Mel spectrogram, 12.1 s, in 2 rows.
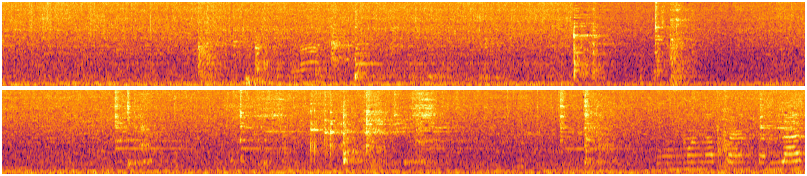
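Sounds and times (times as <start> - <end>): vegetables sizzling in a pot: 0.0 - 12.0
metal spoon scraping a pot: 7.8 - 9.4.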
